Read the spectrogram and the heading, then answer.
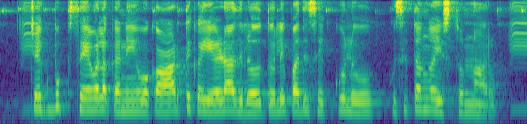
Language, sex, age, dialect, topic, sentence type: Telugu, female, 18-24, Southern, banking, statement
